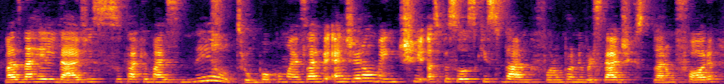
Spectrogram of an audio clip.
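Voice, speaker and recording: A woman's voice: on the high side, steady tone, brisk, few pauses, echoey room. A woman from Brazil, an English teacher, explaining pronunciation in a chatty video lesson and demonstrating example words. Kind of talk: YouTube language lesson.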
